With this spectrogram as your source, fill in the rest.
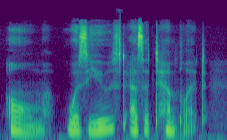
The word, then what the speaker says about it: Om: When pronounced correctly, the sound starts at the back of the throat with the open vowel ah.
